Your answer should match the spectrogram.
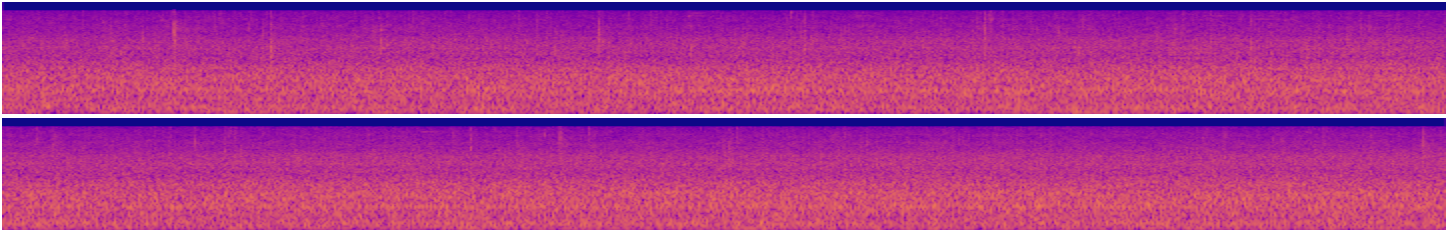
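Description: Heavy rain pouring onto a wet road and pavement: a steady hiss with scattered sharp drop ticks.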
